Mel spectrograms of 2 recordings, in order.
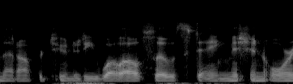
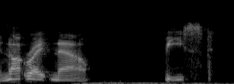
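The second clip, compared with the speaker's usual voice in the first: airy, dismissive, brushing-off tone; 3 semitones higher than usual. Speaker, in character, brushes off another character, dismissive, shooing away a servant. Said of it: "like you know I would shoo away a servant".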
